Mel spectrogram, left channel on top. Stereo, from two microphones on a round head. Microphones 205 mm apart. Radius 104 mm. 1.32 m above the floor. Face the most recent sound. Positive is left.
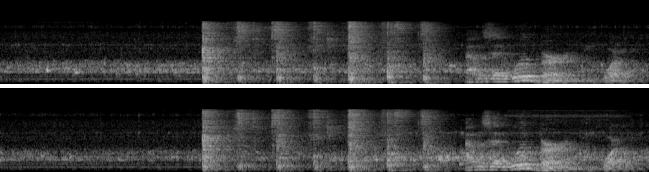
turn(degrees=-70)  # may be behind; listen again after turning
